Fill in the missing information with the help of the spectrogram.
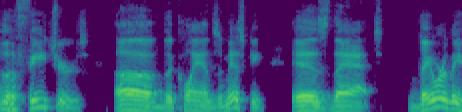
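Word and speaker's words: Tzimisce: and I'm a huge fan of I say zamsky because it's spelled exactly like this Noble house from the history of the Byzantine Empire and it was zamsky that's how they pronounced it now I know white wolf messed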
